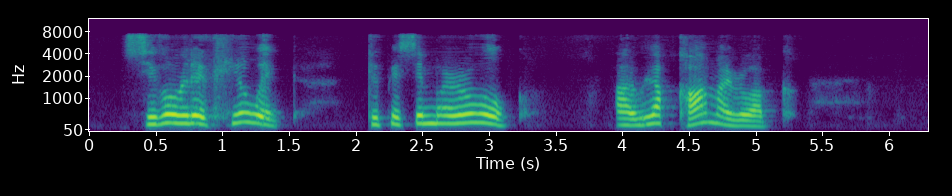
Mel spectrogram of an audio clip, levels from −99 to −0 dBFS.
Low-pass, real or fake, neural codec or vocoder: 7.2 kHz; fake; codec, 16 kHz, 1.1 kbps, Voila-Tokenizer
